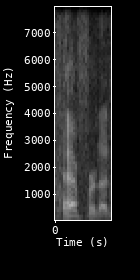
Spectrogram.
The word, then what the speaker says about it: Ephrata: Ephrata.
